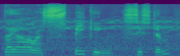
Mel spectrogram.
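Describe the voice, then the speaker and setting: A woman's voice: lowish voice, slow. A middle-aged woman, a university academic, giving an emphatic, forthright instructional vlog talk outdoors on a campus by the ocean, filmed on her own camera. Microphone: self-filmed camera outdoors. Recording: outdoor noise with birds and traffic.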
